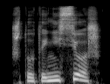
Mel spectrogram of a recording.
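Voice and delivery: plain reading voice

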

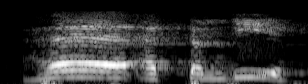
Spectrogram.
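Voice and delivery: ordinary delivery

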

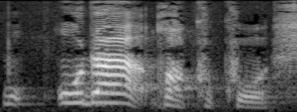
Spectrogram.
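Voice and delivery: lofty, high show-off; name the style grandly; proud, then faltering over it. A narrator's reading. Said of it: "sagt Frau Pinneberg stolz".

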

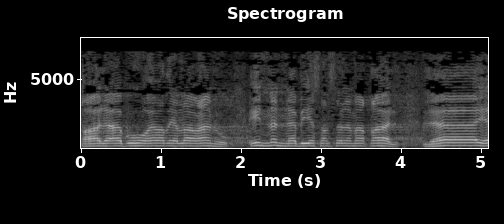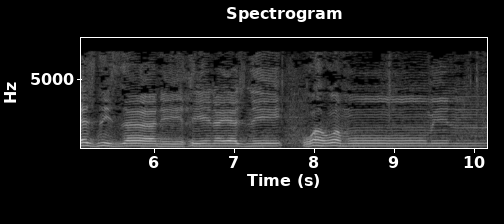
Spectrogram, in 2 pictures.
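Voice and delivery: usual speaking voice

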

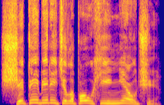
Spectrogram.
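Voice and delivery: high-pitched scolding call to the troops; sharp shouted order. A narrator's reading. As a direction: yell at clueless underlings, slowing on the insult. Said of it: "прикрикнул я".

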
